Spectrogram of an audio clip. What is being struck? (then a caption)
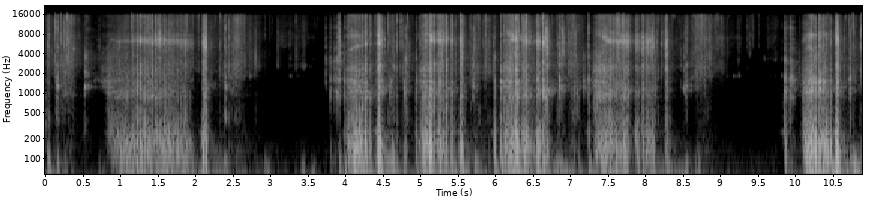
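Bar of soap cut with a metal blade. A metal blade carves a solid, hand-sized purple-and-white striped bar of soap. Dry, crisp crunching and scraping strokes come in bright, hissy bursts, separated by short silent pauses. The cuts are close and dry with almost no ring.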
